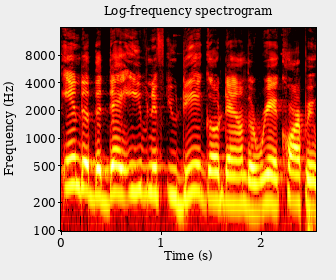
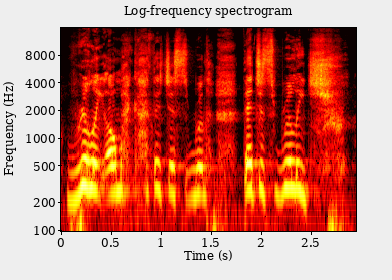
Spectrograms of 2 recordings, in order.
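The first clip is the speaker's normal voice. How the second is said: higher, dramatic imitation of Dorit, breathy panic; mocking Dorit; 5 semitones higher than usual. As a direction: ham up Dorit's overdramatic panic. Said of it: "here go Dorit doing the most".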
